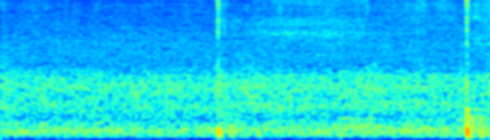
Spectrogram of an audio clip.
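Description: A football kicked once, a single sharp thud about a second in, over steady outdoor background noise.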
